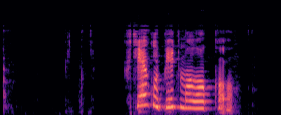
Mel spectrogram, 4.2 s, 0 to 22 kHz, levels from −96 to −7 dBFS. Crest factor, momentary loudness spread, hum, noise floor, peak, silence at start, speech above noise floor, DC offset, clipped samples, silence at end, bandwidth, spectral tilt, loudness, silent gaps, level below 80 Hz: 24 dB; 13 LU; none; -79 dBFS; -10 dBFS; 1.9 s; 50 dB; under 0.1%; under 0.1%; 0.75 s; 9.2 kHz; -3.5 dB/octave; -29 LUFS; none; -74 dBFS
